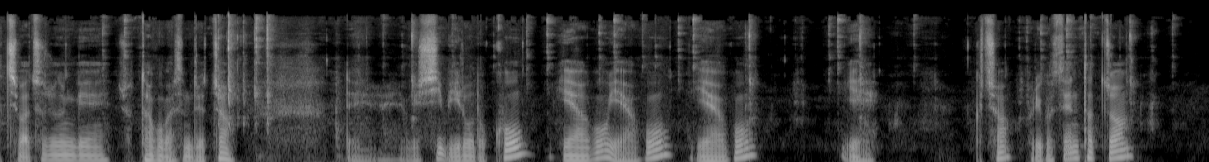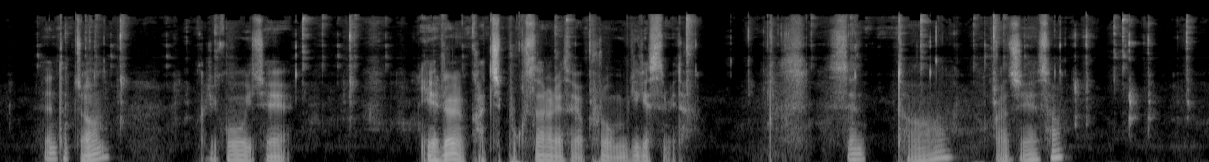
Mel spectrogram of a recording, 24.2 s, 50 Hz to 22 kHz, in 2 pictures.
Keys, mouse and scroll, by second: 1.9-2.7 typing, 3.8 shift+middle click, 5.9 shift+click, 6.3 shift+middle click, 6.5 shift+double middle click, 6.7 shift+click, 7.4 shift+scroll, 8.2 shift+click, 10.4 shift+click, 10.8 shift+middle click, 13.0 shift+middle click, 14.2 shift+click, 15.2 shift+middle click, 17.2 m, 19.6 space, 21.0 shift+click, 21.5 shift+scroll, 21.8 shift+middle click, 22.8 m.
